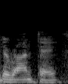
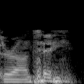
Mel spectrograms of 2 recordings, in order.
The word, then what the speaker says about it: Durante: I've always pronounced his name in my head Durante. Durante. That's actually what I was thinking. Yeah, it is Durante.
